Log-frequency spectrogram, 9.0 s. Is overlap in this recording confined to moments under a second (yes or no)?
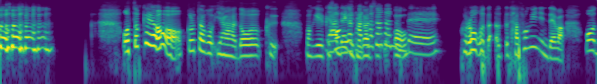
no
